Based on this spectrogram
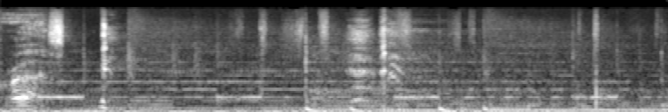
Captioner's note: laughing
